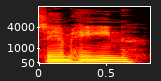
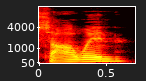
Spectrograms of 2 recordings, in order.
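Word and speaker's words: Samhain: And then we just get a massive exposition dump where he talks about the history of I, I I always thought it was pronounced Sam Hain because that's phonetically how it's spelled. Yeah. And that's how Donald Pleasence says it in the last movie. If you'll remember, Michael Myers writes it's technically pronounced Sawin. Uh, it's Celtic.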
